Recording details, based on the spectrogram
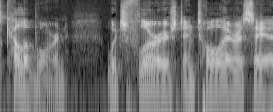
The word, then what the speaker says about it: Celeborn: There's two different Celeborns. One is a tree, and one is an elf. – But they're pronounced the same. – Yes, as far as I know.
